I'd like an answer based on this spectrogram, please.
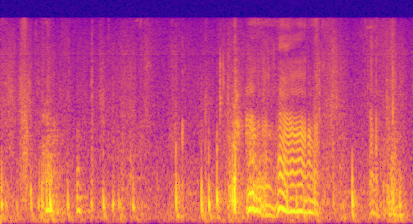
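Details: Blenheim Cavalier King Charles Spaniel puppies, a litter of five born at New Year, indoors after moving into a larger pen. Scattered soft clicks and scuffles, then a rising, wavering harmonic whine near the middle, followed by shorter squeaks.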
